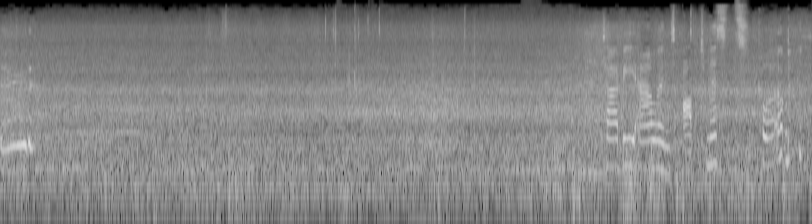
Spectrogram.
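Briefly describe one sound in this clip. A car engine hums and tyres rumble steadily on the road from inside the car.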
